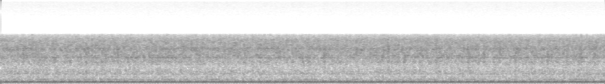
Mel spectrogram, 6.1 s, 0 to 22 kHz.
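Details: 1999 Jeep Cherokee Sport 4.0L I6 idling low with a rhythmic wobble about three times a second; rough idle, sometimes dropping to around 300 rpm near stalling.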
